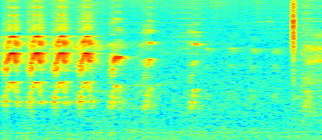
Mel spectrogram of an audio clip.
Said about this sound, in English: Seagull has something to say about it.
